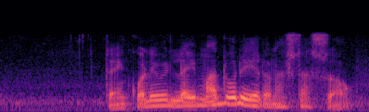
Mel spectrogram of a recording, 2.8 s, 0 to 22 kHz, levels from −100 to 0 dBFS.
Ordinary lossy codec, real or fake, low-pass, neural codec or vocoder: Opus, 24 kbps; real; 7.2 kHz; none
